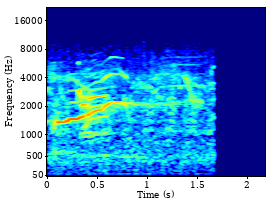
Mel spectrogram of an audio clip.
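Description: A ruddy shelduck gives one drawn-out, nasal, rising honk, followed by a softer trailing note over light background hiss.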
